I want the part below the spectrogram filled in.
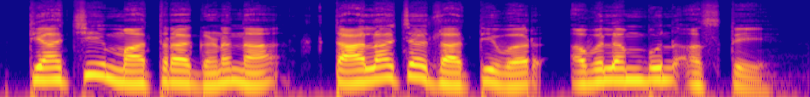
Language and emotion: Marathi, neutral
